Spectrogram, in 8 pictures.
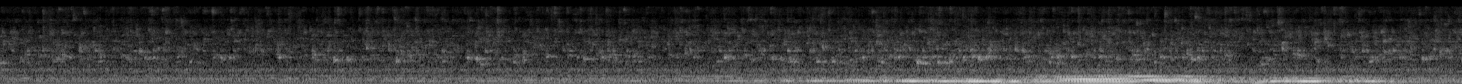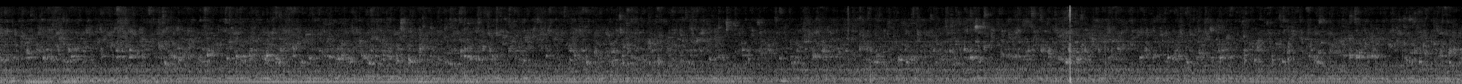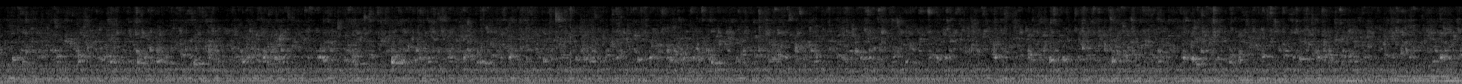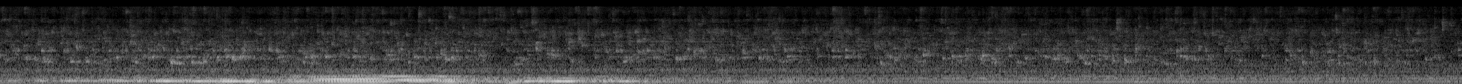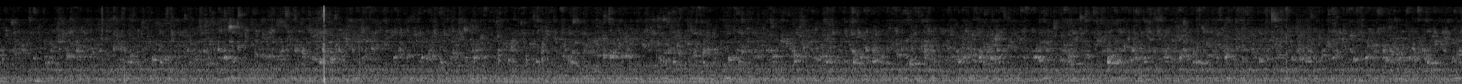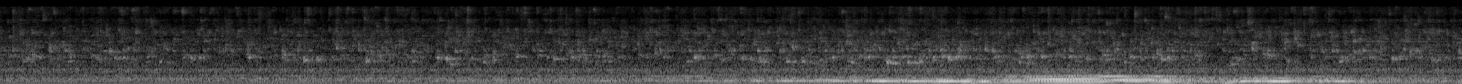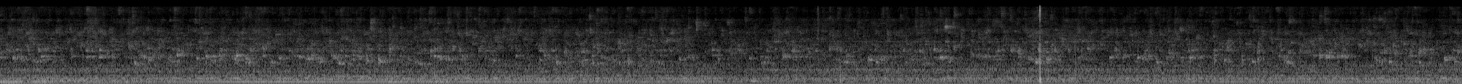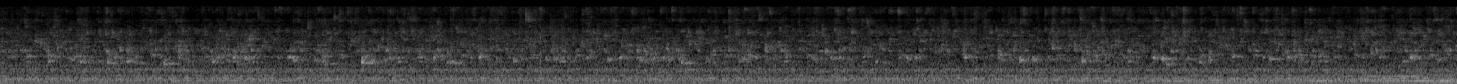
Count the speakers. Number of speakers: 0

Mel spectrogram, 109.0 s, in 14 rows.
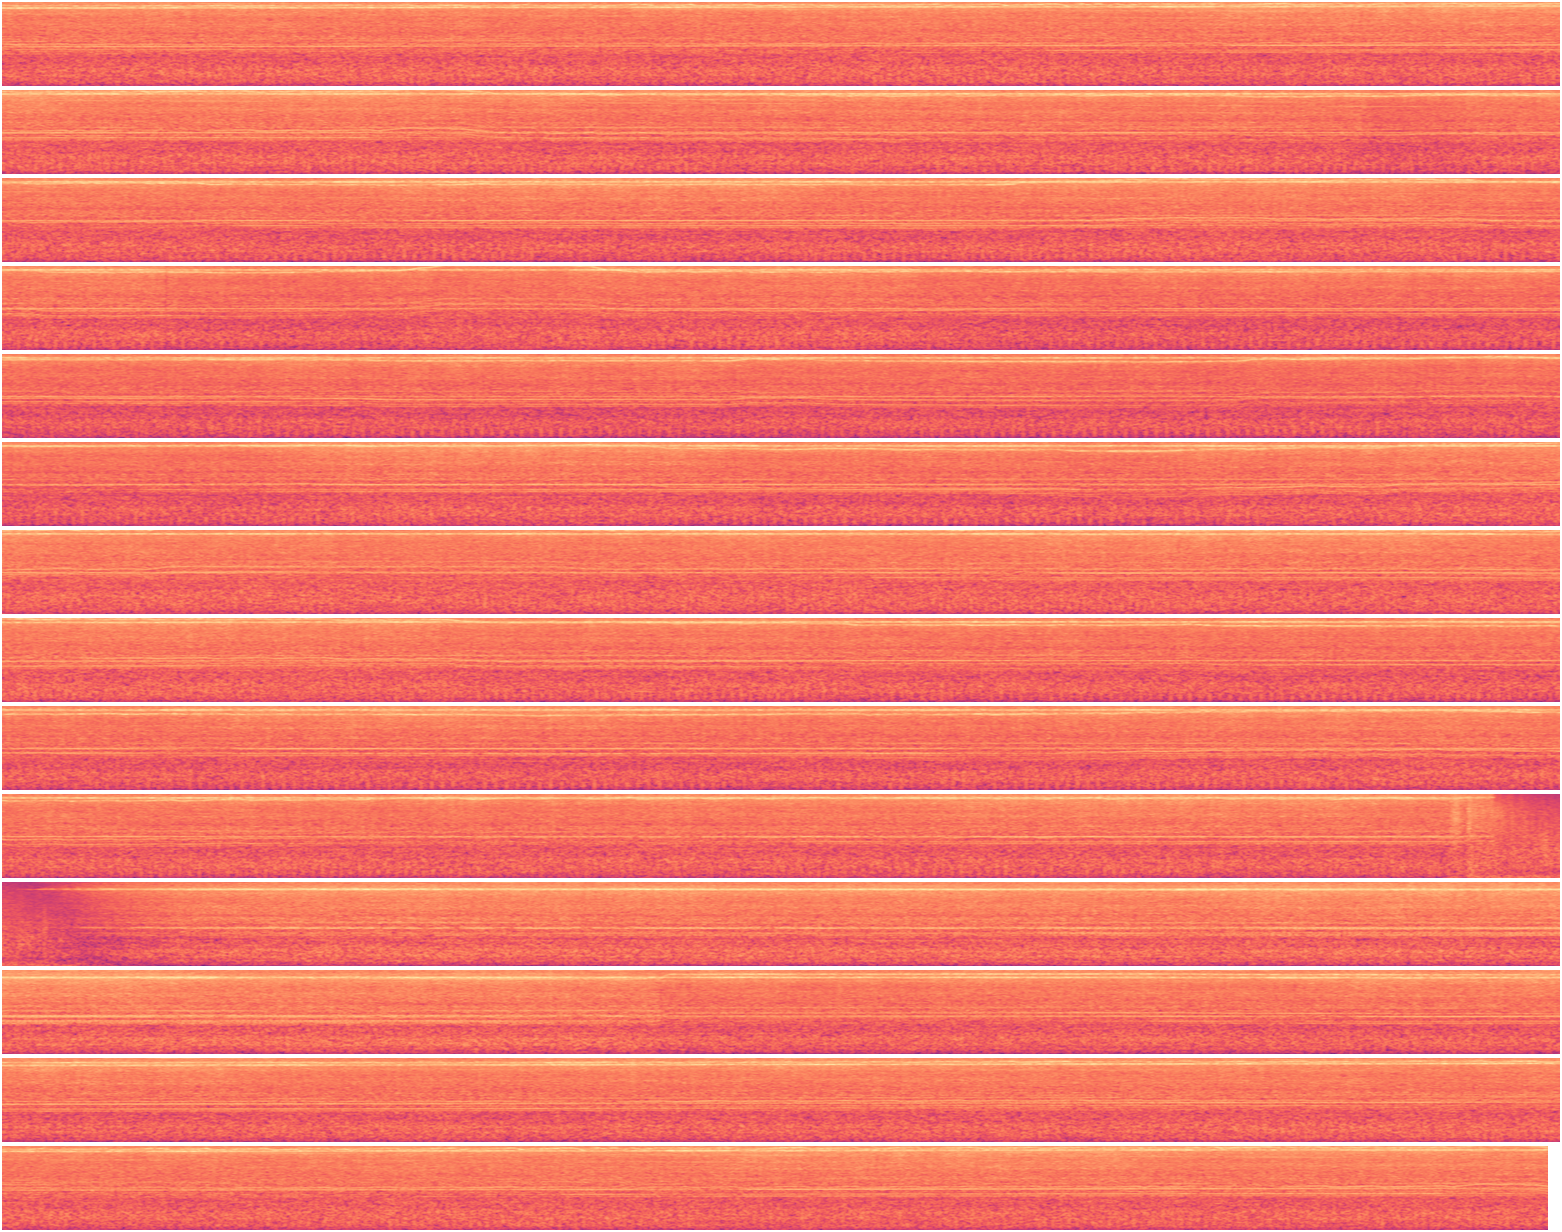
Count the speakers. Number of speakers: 0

